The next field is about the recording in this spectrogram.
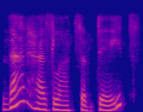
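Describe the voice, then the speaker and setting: An earnest housekeeper from a children's storybook, acted out by a woman narrator, plain-spoken and eager to help. The voice is mellow and unhurried, with lively swings in pitch, recorded dry and slightly dull. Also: slightly rough, dry recording, full character voice. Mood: busy, musing.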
